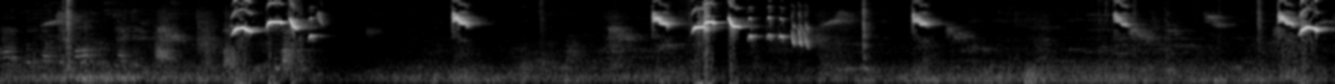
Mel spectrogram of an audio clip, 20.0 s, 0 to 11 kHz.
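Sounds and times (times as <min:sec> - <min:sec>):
bird whistled song: 0:03.5 - 0:05.0, 0:09.8 - 0:12.2, 0:19.2 - 0:20.0.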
